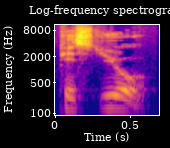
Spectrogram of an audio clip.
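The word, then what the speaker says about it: πιστεύω: In the Greek language, the word belief comes from a Greek word pronounced pisteuo, which means to believe.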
